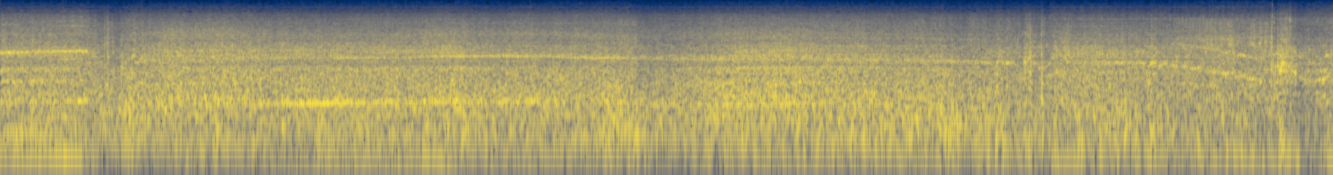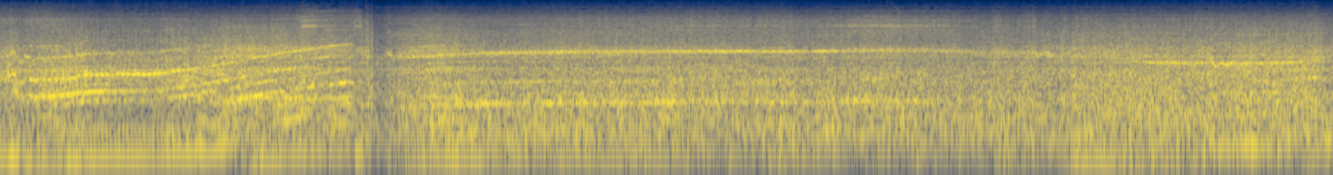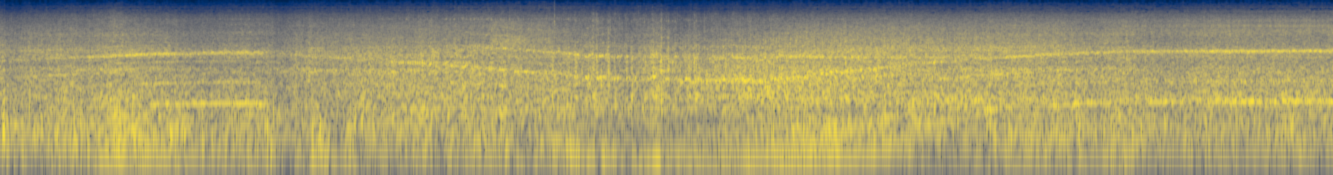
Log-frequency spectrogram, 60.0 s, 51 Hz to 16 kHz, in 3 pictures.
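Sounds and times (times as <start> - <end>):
motorcycle engine revving: 0.0 - 59.9
wind noise: 6.5 - 19.5, 28.7 - 54.2.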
